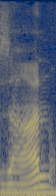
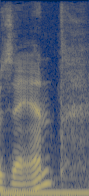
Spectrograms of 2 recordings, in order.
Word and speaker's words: Xan: My name is Zahn, or Zan, X-A-N, however you want to pronounce it.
